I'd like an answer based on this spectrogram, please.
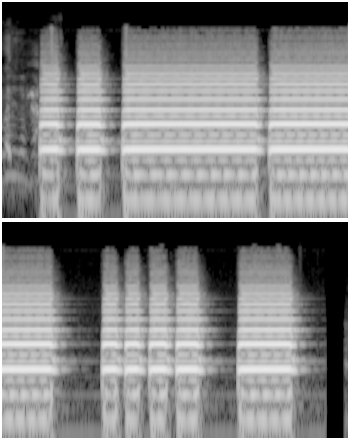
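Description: Car horn honked at one steady pitch in a rhythm: two short beeps, two long blasts, a quick run of four short beeps, then one more short blast near the end.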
